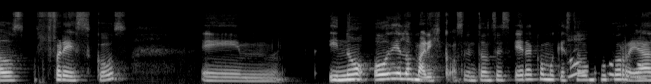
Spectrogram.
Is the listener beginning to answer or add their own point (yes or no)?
no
